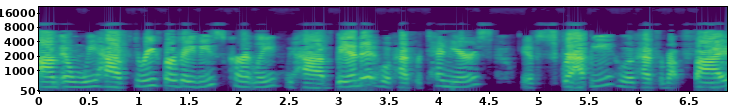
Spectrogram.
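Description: The speaker talks at a moderate pace with a General American accent. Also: woman, high pitch for a woman, ordinary pitch variation. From US Pacific Northwest, Portland, Oregon. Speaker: podcast host, business coach. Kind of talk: casual solo monologue. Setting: home office.

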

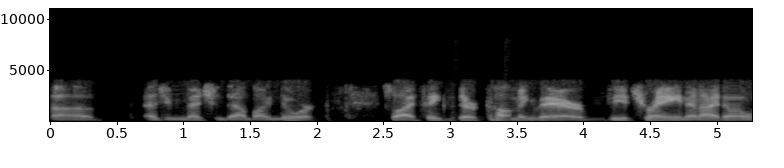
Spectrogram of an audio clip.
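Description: A man's plain, everyday voice in an American accent, fairly low in pitch, at a moderate pace, with fairly even intonation. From New Jersey. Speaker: car dealership president. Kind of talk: casual interview.

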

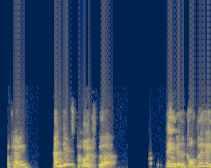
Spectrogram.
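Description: Her pitch swings very widely as a woman speaks with an Italian accent. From Italy, Tuscany. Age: 30s. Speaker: wedding planner and translator. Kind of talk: panel discussion.

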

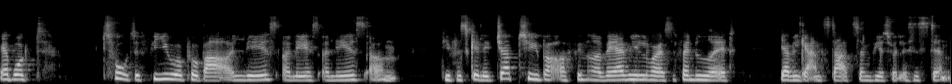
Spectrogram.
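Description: A woman's normal speaking voice at medium pitch, moderate pace and fairly even intonation. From Denmark, Aarhus. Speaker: virtual assistant. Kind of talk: advice talk.

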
